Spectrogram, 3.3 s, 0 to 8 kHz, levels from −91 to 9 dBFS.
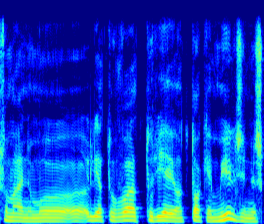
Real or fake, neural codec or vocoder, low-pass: real; none; 7.2 kHz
